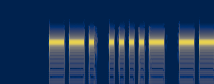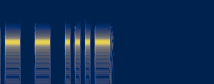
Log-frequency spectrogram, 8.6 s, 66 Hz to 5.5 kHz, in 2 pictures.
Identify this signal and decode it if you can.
Morse code, heard as a keyed tone, about 12 wpm, 600 Hz. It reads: G4OTV
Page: 2 ekstra ordmellemrum mellem kaldesignalerne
